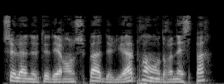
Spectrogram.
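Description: A man voicing a cold, controlling male pirate captain with a smooth, threatening manner. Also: mid-range voice, a little fast, dry recording, studio quality, lightly acted. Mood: commanding.

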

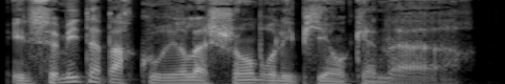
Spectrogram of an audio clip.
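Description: A man reading a historical novel aloud as narrator, in a measured, dramatic storytelling manner. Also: low voice, sing-song, slightly rough, dry recording, studio quality.

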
